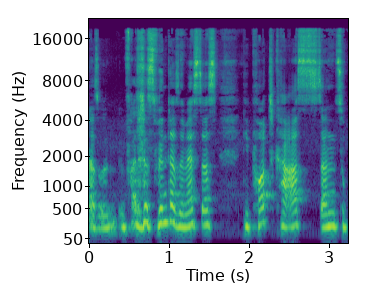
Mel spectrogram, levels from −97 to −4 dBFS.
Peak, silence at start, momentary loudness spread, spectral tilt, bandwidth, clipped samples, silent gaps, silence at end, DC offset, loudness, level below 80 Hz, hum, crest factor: -6 dBFS; 0 s; 8 LU; -3 dB/octave; 19.5 kHz; under 0.1%; none; 0 s; under 0.1%; -21 LUFS; -84 dBFS; none; 18 dB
